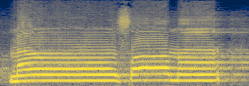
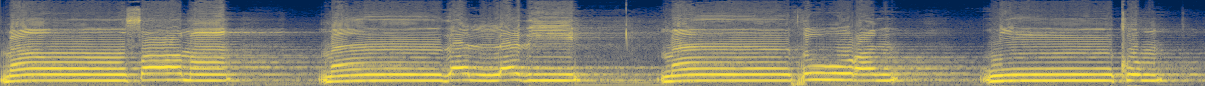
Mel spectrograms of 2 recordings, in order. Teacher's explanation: Sekarang kita contohkan membaca hukum ikhfa, yaitu dengan menyamarkan makharijul huruf nun sukun. Samar itu adalah tidak sampai menghilangkan makhraj huruf yang pertama.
